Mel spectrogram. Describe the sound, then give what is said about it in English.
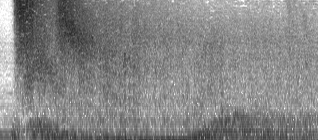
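Starship weapons fire at a hammerhead vessel in a Star Wars battle: a couple of sharp, hissing blasts at the start give way to a loud, deep booming rumble that swells again near the end. “She took aim at the closest vessel, one of the hammerheads, and fired.”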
